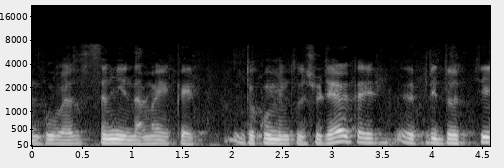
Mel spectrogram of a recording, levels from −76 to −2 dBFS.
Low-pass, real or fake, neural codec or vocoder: 7.2 kHz; fake; codec, 16 kHz, 2 kbps, FreqCodec, larger model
